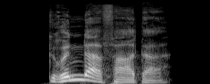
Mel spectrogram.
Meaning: founding father
- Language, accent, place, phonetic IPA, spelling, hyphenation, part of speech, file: German, Germany, Berlin, [ˈɡʁʏndɐˌfaːtɐ], Gründervater, Grün‧der‧va‧ter, noun, De-Gründervater.ogg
